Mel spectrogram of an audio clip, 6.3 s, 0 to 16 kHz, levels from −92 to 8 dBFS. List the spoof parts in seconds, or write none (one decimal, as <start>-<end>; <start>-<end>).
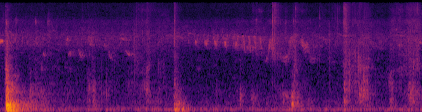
5.5-6.3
